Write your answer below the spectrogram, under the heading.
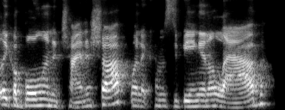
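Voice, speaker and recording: A woman with an American accent speaks loudly at a medium pitch, her tone bright, sharp and animated. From US, western Pennsylvania. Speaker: marine scientist. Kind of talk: interview.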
